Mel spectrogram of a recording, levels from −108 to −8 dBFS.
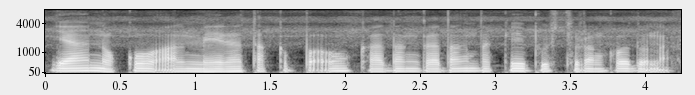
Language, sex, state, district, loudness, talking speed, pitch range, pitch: Garo, female, Meghalaya, South Garo Hills, -17 LUFS, 125 wpm, 105-115 Hz, 110 Hz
